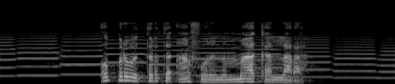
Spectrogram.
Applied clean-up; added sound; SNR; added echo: none; Trumpet; 13 dB; none.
